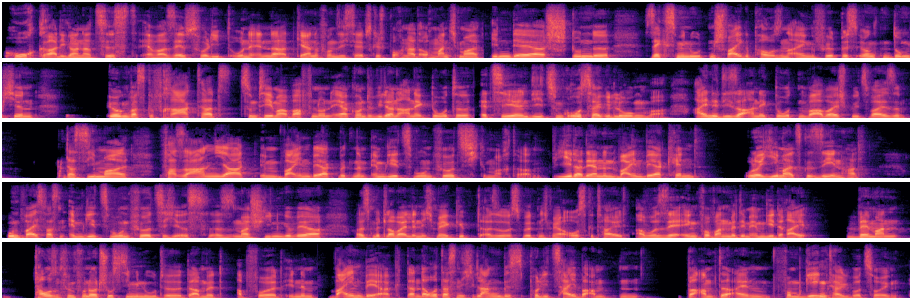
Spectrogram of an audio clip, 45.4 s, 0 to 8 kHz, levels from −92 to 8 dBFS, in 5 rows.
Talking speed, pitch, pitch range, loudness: 160 wpm, 125 Hz, 110-135 Hz, -18 LUFS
